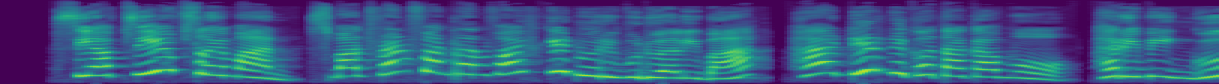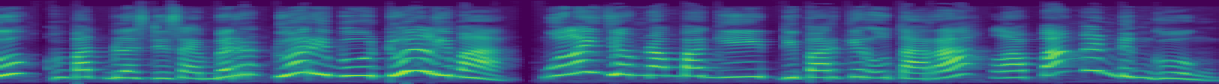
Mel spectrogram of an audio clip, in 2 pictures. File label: CASUAL INDONESIA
